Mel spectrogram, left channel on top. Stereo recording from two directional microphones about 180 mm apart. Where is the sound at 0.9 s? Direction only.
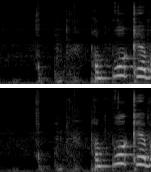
45° right (ahead or behind).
